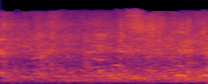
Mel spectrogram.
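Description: Many voices chattering at once: an audience murmuring together.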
